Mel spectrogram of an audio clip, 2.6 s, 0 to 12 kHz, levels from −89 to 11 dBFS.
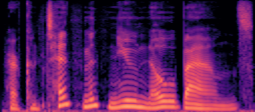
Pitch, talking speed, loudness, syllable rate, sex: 150 Hz, 115 wpm, -16 LUFS, 3.0 syllables/s, male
